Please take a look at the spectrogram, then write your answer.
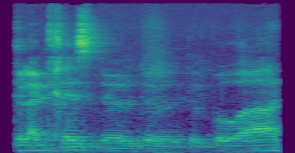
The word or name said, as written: graisse de boa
